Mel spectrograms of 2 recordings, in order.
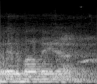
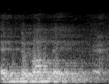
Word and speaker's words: edamame: she's funny cuz she she mispronounces uh edamame you know edamame she pronounces it end deom end deom sounds like like an African sure that was pretty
